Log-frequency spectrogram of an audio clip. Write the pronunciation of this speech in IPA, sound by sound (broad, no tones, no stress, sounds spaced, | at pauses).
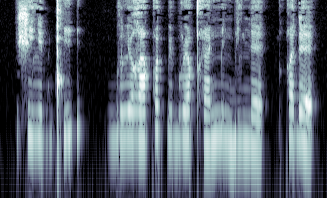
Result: ʃ i lʲ ɜ b ǃʼ i ʔ | ɡ͡b u l ʉ ʁ ɛ q u k͡p ʉ b ɭ ʉ qʰ e ŋ͡m i n b i lʲ n ɛ | q ɯ ɗ ɛ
